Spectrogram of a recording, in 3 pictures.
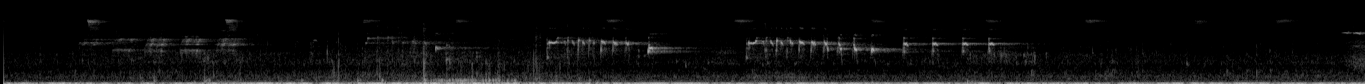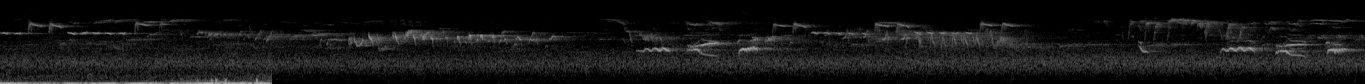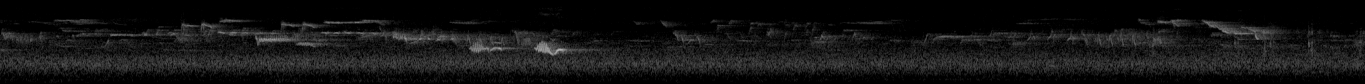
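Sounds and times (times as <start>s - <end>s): heavy low rumble: 0.0s - 16.4s
steady outdoor hiss: 0.0s - 40.9s
birds chirping and singing: 0.7s - 11.1s, 11.9s - 16.4s.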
